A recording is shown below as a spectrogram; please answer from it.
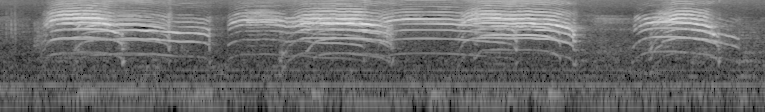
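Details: Hungry kittens, five of them, call while awaiting their mother's return to feed; clustered bursts of shrill, falling meows from several voices at once, separated by brief pauses, over a faint constant hum.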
